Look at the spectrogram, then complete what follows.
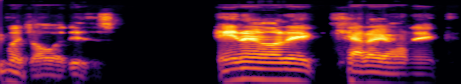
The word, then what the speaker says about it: cation: dumbed down version and the pronunciation on the old Google says cation yeah yeah cat ion I I say carry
